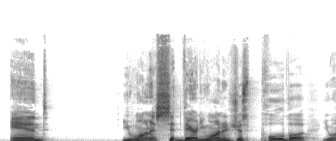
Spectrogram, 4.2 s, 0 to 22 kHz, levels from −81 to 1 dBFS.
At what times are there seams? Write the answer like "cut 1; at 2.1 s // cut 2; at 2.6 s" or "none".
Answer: none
